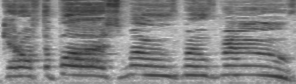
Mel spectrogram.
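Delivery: mock, very high, screaming sergeant voice. Telling what happened when the bus reached the stop: retelling a scream. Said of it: "he starts screaming".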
